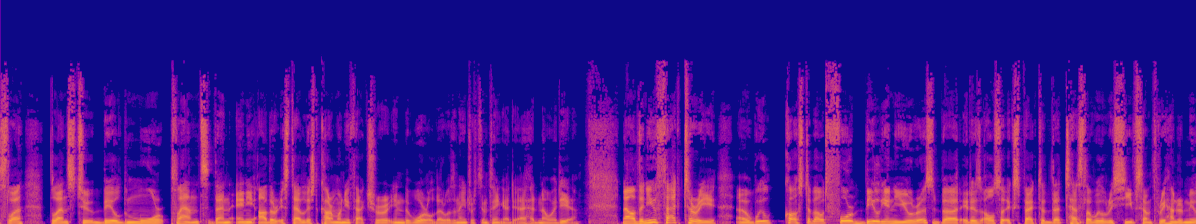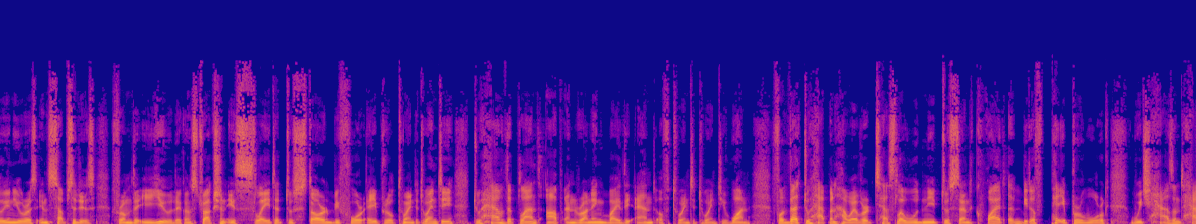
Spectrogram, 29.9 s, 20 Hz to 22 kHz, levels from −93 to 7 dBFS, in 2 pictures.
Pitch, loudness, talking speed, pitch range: 120 Hz, -20 LUFS, 190 wpm, 110-135 Hz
